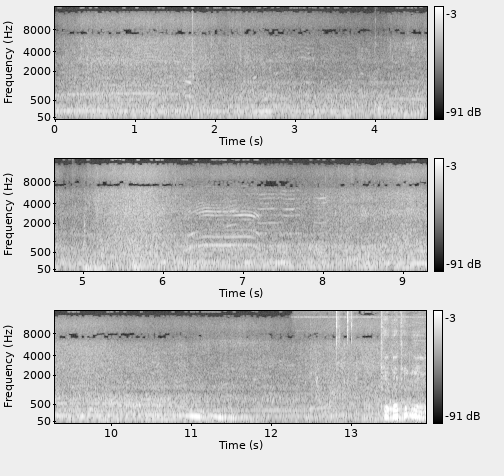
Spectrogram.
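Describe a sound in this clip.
Motorboat engines hum steadily out on the water.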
